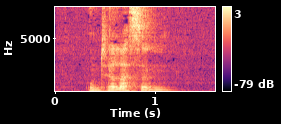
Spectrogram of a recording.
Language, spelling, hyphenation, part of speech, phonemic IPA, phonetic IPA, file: German, unterlassen, un‧ter‧las‧sen, verb, /ˌʊntəʁˈlasən/, [ˌʔʊntɐˈlasn̩], De-unterlassen.ogg
- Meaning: 1. to refrain from, to eschew; to forbear, to stop doing something 2. to fail to do something (either by intent or carelessness)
